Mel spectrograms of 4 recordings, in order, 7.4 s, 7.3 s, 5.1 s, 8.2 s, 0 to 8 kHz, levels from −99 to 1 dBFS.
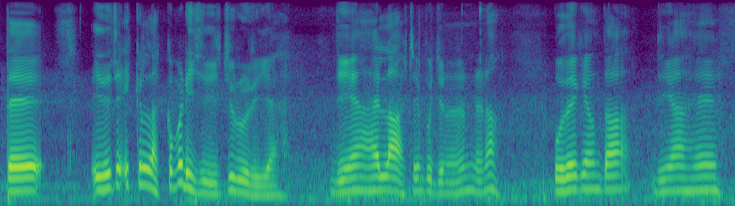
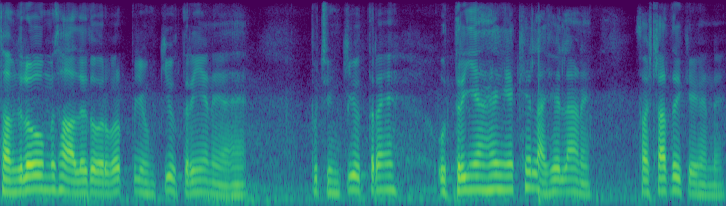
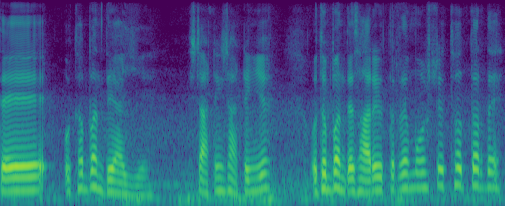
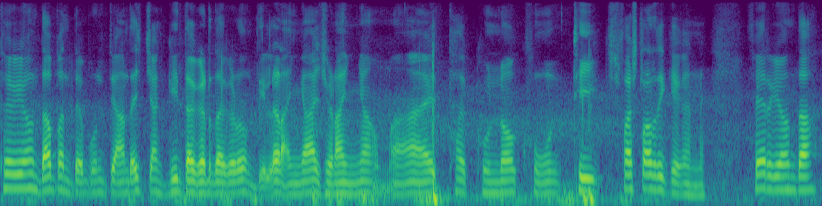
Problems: constant background noise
